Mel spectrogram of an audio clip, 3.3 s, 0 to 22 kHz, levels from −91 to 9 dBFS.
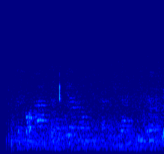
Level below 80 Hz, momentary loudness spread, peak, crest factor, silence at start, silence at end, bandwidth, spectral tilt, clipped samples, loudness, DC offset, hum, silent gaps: under -90 dBFS; 8 LU; -36 dBFS; 32 dB; 0.15 s; 0 s; 10.5 kHz; -4 dB/octave; under 0.1%; -65 LUFS; under 0.1%; none; none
